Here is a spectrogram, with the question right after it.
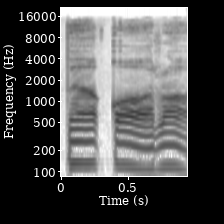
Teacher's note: Di sini ada baqor, yaitu ada huruf ro di mana huruf ro ini berharakat fathah ini dibaca tebal atau dibaca tafhim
